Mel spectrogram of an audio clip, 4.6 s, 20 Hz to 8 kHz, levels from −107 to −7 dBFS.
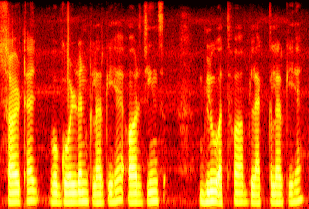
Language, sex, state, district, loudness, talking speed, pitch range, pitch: Hindi, male, Jharkhand, Garhwa, -18 LUFS, 165 wpm, 125-140 Hz, 130 Hz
